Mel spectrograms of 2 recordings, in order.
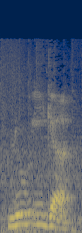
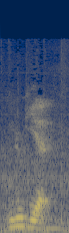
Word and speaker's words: Lugia: Luigia. Lugia.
